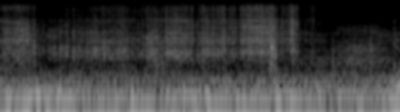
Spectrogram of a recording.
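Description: Steady rustling and scraping noise close to the microphone, over a low rumble.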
